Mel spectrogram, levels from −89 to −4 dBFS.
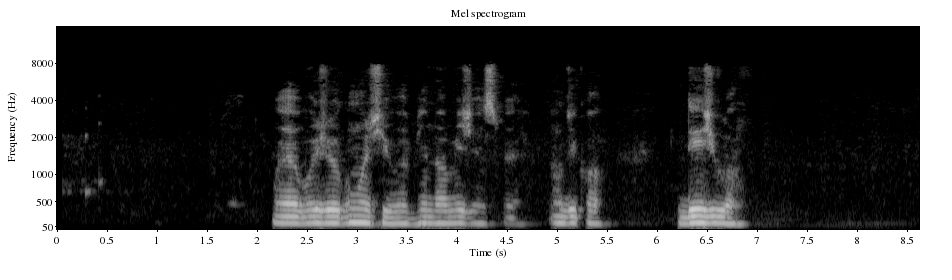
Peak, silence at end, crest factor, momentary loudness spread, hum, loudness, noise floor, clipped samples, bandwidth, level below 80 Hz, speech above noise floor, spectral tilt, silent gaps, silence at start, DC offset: -14 dBFS; 1.75 s; 20 dB; 20 LU; none; -31 LUFS; -76 dBFS; under 0.1%; 8.2 kHz; -64 dBFS; 45 dB; -5.5 dB/octave; none; 0.3 s; under 0.1%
